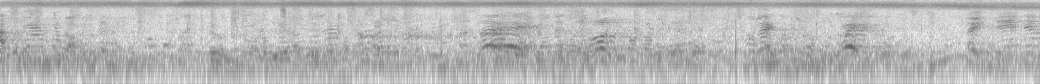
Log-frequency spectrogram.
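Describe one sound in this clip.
Tennis rackets strike a ball back and forth.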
